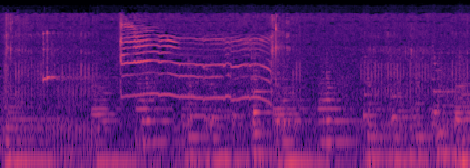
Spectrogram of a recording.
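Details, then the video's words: Domestic cat meowing in a single long drawn-out meow, holding steady then sliding slightly downward at the end, over continuous background music. "Cats and Kittens MEOWING"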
